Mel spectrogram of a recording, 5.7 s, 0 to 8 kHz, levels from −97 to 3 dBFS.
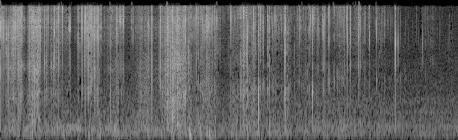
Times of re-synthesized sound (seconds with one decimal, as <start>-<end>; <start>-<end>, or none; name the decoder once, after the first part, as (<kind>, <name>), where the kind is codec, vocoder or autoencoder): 0.0-2.3 (codec, DAC)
